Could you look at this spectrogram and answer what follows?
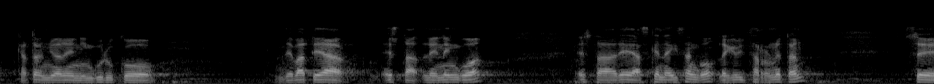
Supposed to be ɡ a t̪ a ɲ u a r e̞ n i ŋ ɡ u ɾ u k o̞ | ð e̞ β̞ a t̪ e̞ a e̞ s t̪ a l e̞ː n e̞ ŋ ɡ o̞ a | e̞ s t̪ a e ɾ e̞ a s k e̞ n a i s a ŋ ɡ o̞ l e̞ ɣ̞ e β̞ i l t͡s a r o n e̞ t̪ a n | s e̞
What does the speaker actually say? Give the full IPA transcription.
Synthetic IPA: k a t̪ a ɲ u a ɾ e̞ n i ŋ ɡ u ɾ u k o̞ | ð e̞ β̞ a t̪ e̞ a e̞ s t̪ a l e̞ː n e̞ ŋ ɡ o̞ a | e̞ s t̪ a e ɾ e̞ a s k e̞ n a i s a ŋ ɡ o̞ l e̞ ɣ̞ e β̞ i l t͡s a r o n e̞ t̪ a n | s e̞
